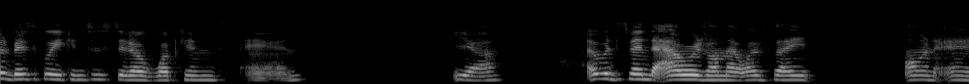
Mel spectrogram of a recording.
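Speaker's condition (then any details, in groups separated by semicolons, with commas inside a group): Cerebral palsy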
